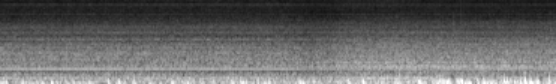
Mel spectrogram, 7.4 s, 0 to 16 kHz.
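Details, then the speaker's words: 2006 Harman Accentra pellet stove insert, refurbished with all seals and gaskets replaced and the vacuum seal improved, on its first-fire test. A steady, even blower whir with a faint constant tone and a soft rumble underneath. The exhaust blower is the loudest part; operation is normal. "the loudest noise right now is the exhaust blower but the exhaust blower will be inside the fireplace behind that frame and we may not hear much of it at all when it's running"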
